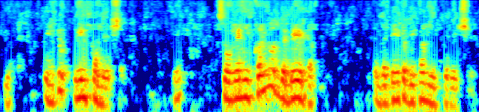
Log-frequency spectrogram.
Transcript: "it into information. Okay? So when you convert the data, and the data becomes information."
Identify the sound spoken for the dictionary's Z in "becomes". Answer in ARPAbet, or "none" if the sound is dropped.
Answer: none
